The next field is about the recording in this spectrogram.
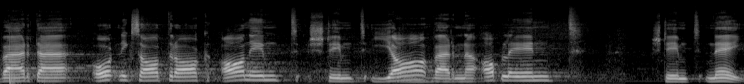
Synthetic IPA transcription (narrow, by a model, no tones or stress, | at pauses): væːɾd̥æ | ʔɔɾdnɪksɑːtɾɑːɡʔɑːnɪmtʃtɪmtjɑːvæːɾnəʔɑb̥leːnt | ʃtɪmtnɛɪ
